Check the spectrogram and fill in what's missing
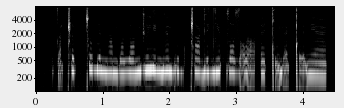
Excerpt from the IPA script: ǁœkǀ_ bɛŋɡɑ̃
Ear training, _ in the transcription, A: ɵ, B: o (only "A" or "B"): A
